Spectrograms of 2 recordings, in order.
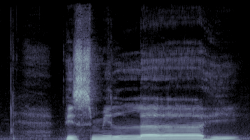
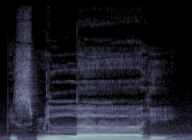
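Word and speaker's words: بسم الله: Di dalam lafaz Allah ini terdapat fathah berdiri ee yang itu termasuk ke dalam hukum bacaan mad thai yang cara membacanya dipanjangkan ee dua harakat. Bismillahi. Bismillahi.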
